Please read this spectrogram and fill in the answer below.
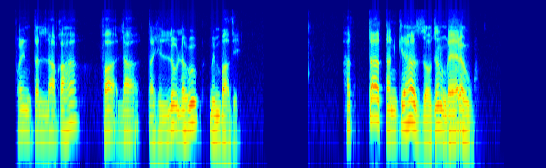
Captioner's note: recites arabic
